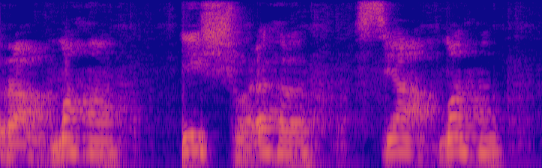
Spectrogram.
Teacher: जब हम विसर्ग को बोलते हैं तो हमें आधा ह बोलना पड़ता है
